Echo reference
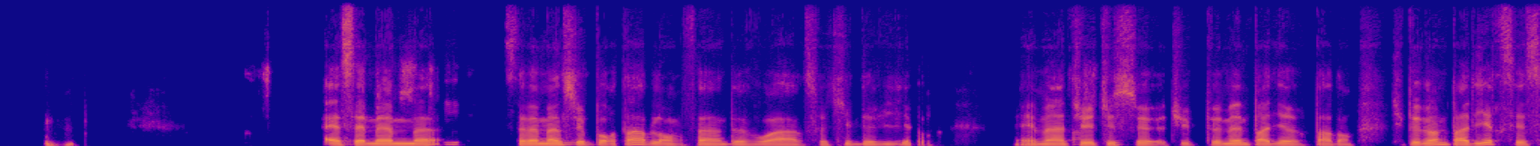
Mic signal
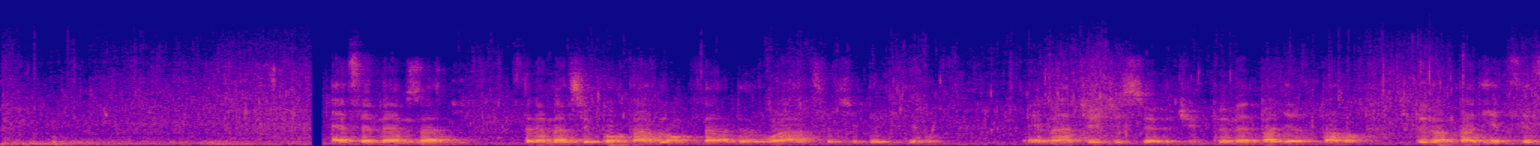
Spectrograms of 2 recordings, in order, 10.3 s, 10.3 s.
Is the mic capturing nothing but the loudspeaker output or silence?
Yes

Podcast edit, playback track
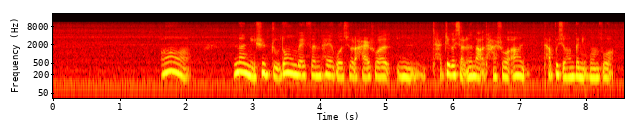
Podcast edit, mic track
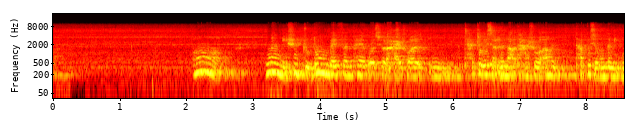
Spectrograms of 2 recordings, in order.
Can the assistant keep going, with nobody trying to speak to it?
Yes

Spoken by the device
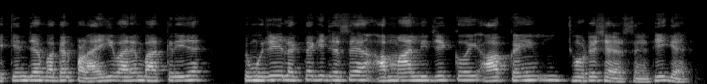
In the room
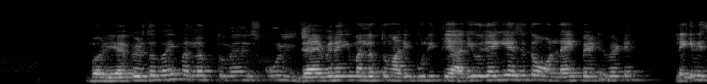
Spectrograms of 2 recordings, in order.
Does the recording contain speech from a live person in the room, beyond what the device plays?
Yes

